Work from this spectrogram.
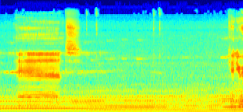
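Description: A car engine in a neighbor's backyard repair spot across an alley revs and idles steadily outside, a continuous low rumble with a brief sharper burst partway through and rising again at the end.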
